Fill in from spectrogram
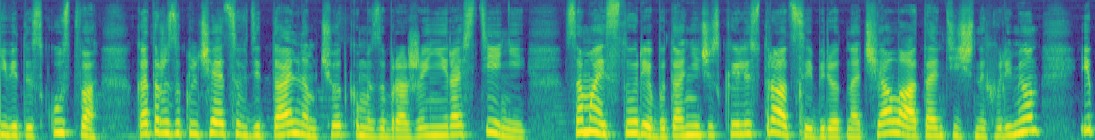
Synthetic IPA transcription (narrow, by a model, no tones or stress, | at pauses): ɪvʲit̪ɨskust̪vəkɐt̪o̞ɾəjzəklʲʉt͡ɕæjɪt̪səvdʲɪt̪alʲnəmt͡ɕo̞t̪kəmɨzəbɾɐʐɛnʲɪːɾɐsʲtʲenʲɪj | sɐmaɪst̪o̞ɾʲɪjəbət̪ɐnʲit͡ɕɪskəjɪlʲʊst̪ɾat̪sɨɪbʲɪɾʲo̞t̪nɐt͡ɕalˠəɐt̪ɐnʲtʲit͡ɕnɨxvɾʲɪmʲo̞ni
